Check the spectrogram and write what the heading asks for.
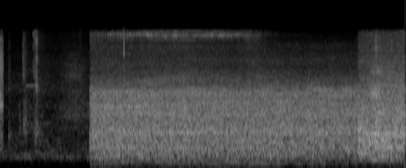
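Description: A quiet moment with a few faint clicks, then about a second in a steady rushing, rumbling vehicle running noise starts, with a faint high whine over it.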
